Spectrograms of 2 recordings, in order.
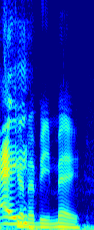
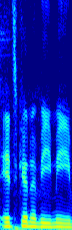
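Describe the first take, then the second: First: The last word is drawn out like 'May'. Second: The last word has the plain 'ee' vowel. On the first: "but he says" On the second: "he pronounces "It's gonna be me,""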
